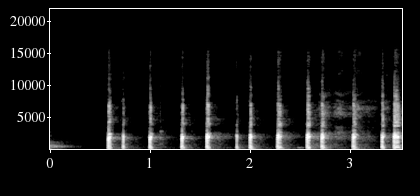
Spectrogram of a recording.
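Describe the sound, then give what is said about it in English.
A person imitates a mallard hen's feeding chatter: about a dozen quick, sharp clucking notes in an uneven rhythm, loud, after a brief murmur of speech at the start. “Now that's the mallard.”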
